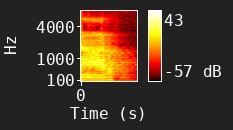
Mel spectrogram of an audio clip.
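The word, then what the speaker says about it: hour: जैसे एन आर, H silent, आर पढ़ते हैं हम।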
